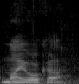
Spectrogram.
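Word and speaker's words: Mallorca: Pronounce Malora Mayorca.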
